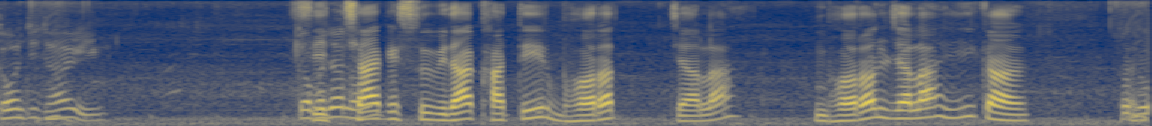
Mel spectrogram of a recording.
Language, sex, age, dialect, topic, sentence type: Bhojpuri, male, 18-24, Western, banking, statement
